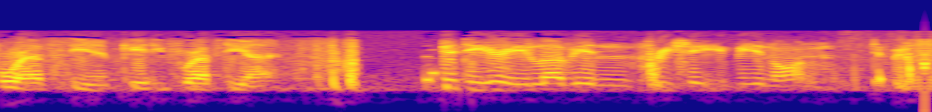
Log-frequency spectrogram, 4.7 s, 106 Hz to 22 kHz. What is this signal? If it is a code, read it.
Emergency Alert System (SAME) tones, heard as harsh buzzing bursts, with speech. It is heard from 1.1 to 3.9 s.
